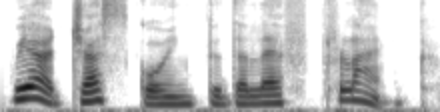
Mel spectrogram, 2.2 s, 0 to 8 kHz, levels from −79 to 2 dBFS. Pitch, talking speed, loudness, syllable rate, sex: 180 Hz, 220 wpm, -20 LUFS, 4.4 syllables/s, female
